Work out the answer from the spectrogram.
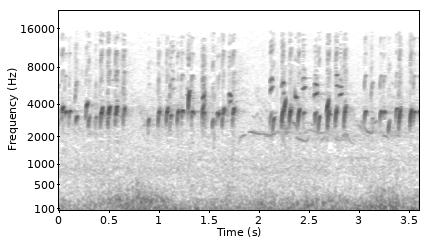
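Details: Goldfinch song: fast, high twittering chatter of short bright chirps and trills, with a thin rising whistle near the middle, steady and without pause.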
